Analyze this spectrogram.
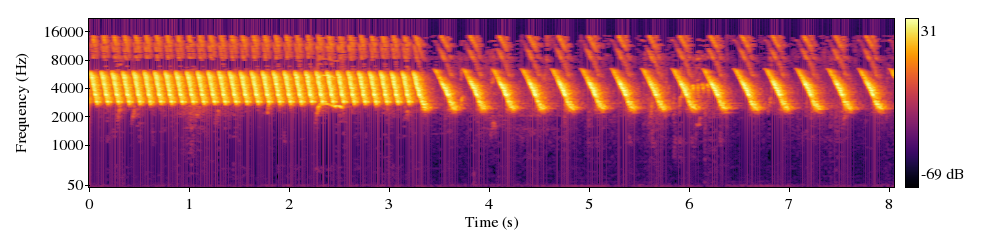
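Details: A Greek canary sings a fast, high, buzzing trill for about three seconds, then shifts to slower swooping whistled notes, about two each second.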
